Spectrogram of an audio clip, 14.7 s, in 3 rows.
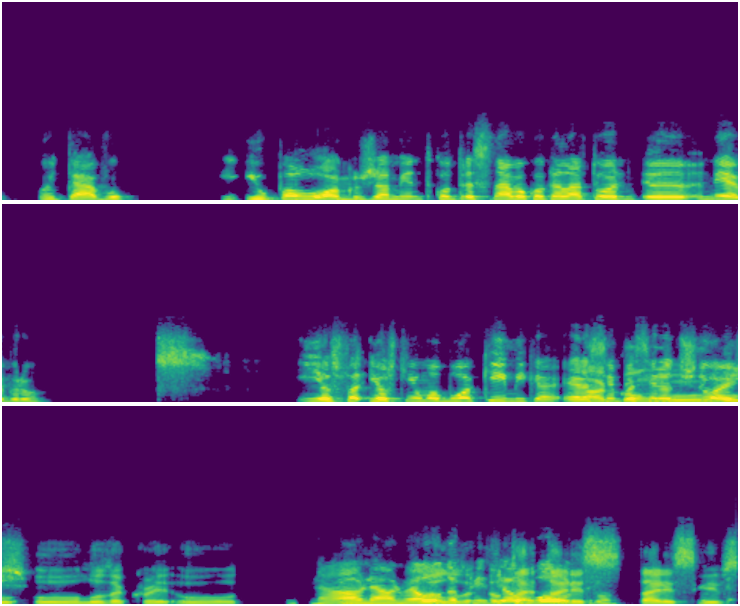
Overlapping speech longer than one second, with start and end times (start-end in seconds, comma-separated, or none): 8.8-10.0, 12.1-13.9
